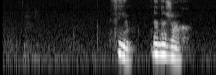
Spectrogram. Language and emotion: Russian, neutral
